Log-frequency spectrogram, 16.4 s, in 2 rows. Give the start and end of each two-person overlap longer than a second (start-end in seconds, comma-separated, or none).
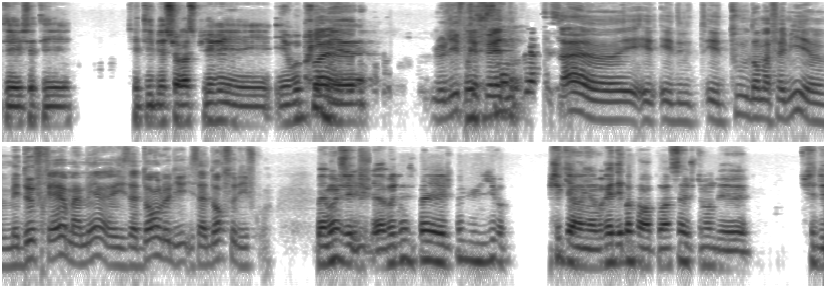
none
